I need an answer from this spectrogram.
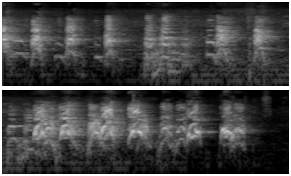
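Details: Shiba Inu pups Kyno and Niro, six in the series, giving a rapid run of short yappy barks and yips, about three per second, mid-pitched and harmonic, growing louder and denser in the second half.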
